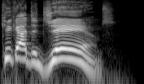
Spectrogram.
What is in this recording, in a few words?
VOCAL F; ILIO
